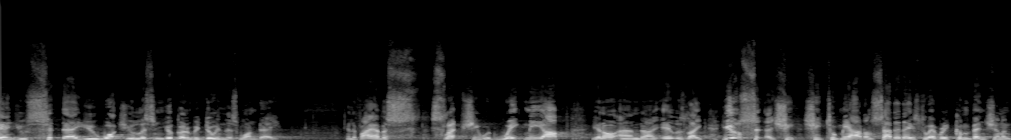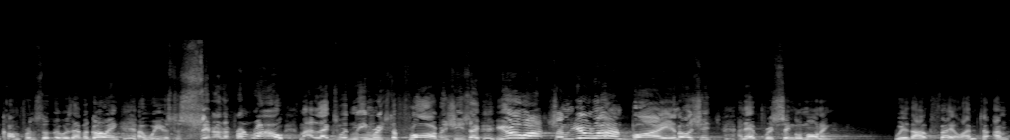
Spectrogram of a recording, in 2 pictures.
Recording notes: Recorded at Destiny Christian Church, UK, WF1 4AF.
